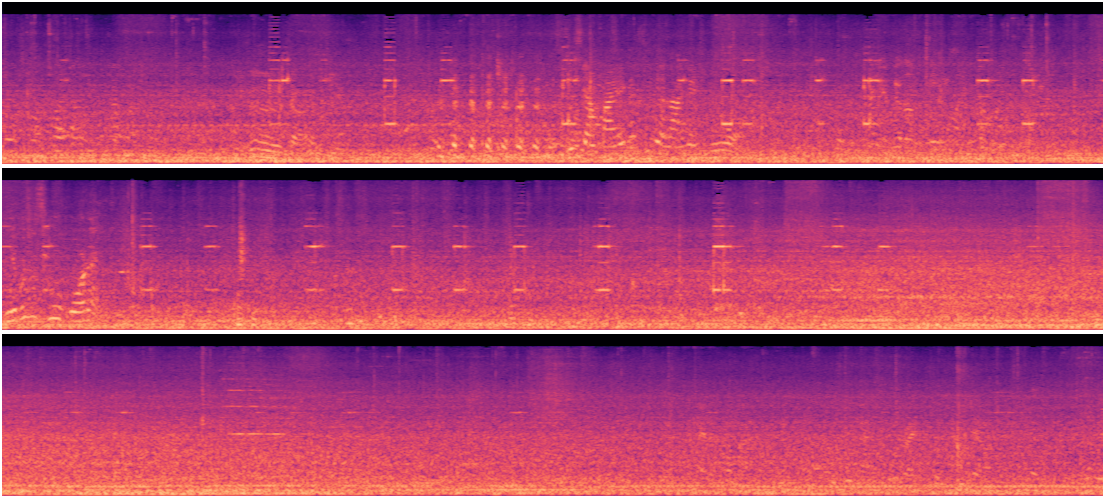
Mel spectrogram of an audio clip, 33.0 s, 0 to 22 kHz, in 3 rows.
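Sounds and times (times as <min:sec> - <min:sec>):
bus engine rumble: 0:00.0 - 0:33.0
crowd noise: 0:00.0 - 0:33.0
short electronic beeps: 0:02.6 - 0:04.6, 0:06.7 - 0:08.9, 0:09.7 - 0:11.7, 0:12.4 - 0:13.3, 0:14.0 - 0:17.2, 0:18.1 - 0:18.5, 0:19.2 - 0:20.1.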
